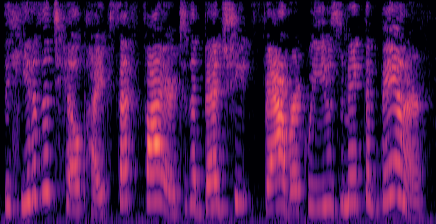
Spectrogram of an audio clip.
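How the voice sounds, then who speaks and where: A woman reading a children's novel aloud in an expressive, animated storytelling manner. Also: very high-pitched, moderate pace. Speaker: audiobook reader.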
